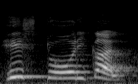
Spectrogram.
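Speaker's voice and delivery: historical said slowly with its h; sounded h in historical. Shown as a demonstration. Teacher answering with the modern reading, historical with h. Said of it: "क्या पढ़ने लगे आधुनिक नाम में".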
